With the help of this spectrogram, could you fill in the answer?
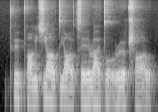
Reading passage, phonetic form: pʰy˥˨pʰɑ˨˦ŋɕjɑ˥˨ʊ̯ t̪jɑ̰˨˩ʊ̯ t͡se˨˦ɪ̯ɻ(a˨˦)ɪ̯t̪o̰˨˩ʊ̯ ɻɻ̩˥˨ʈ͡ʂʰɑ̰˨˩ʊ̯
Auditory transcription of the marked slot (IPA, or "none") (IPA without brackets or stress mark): a˨˦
